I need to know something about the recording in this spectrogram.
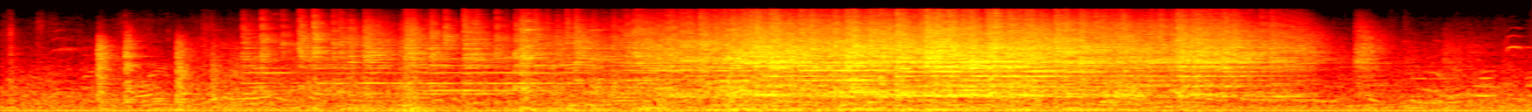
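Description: A large hanging bell rattles and jangles as its rope is shaken, then falls quiet.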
